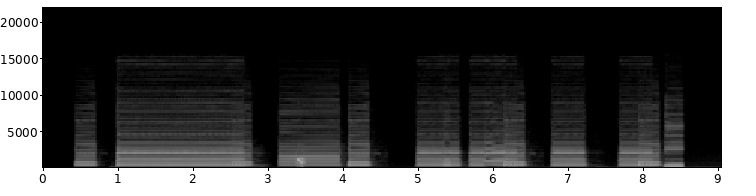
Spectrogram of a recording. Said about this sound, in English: I don't want him to honk much more.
